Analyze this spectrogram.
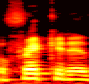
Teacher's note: So fricative starts with an F sound, and that's a labiodental fricative.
